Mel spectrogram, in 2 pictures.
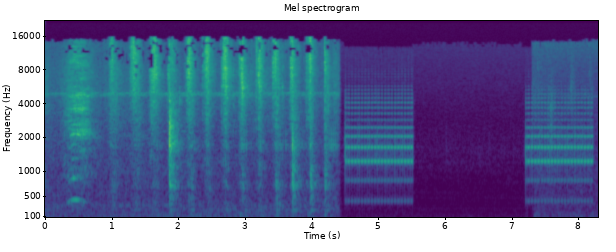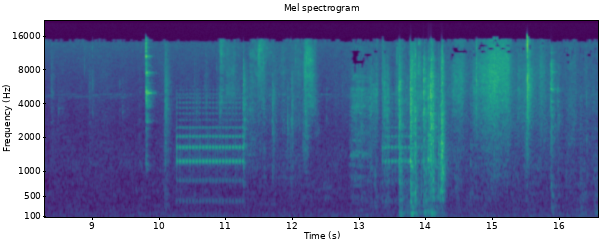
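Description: Quick knife chops on a cutting board, about four a second, for the first few seconds. Then a telephone rings three times, each ring about a second long. Near the end there is rustling and knocking as papers and objects are handled.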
